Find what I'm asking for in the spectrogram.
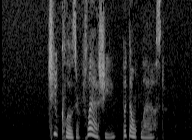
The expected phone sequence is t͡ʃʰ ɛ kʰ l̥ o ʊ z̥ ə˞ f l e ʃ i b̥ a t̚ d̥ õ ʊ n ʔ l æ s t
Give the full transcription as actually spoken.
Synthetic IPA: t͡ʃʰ i kʰ l̥ o ʊ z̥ ə˞ f l æ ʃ i b̥ ʌ t̚ d̥ õ ʊ̃ n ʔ l æ s t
